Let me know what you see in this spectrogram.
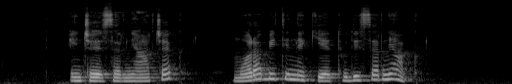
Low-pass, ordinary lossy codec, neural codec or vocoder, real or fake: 19.8 kHz; none; none; real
